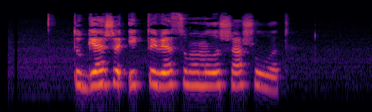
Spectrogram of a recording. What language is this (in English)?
Mari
